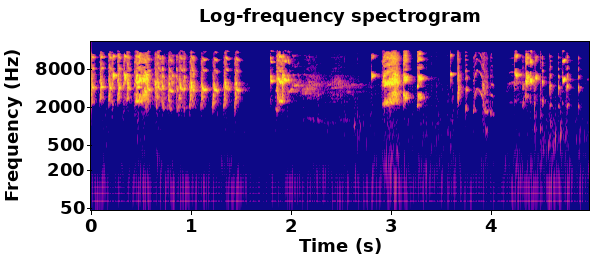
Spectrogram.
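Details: Two lovebird chicks, offspring of a white pastel violet and a pastel mauve pair, one pastel white and one with greenish feathers, recorded March 3rd, 2021: dense bursts of harsh, raspy chirps in quick runs, pausing briefly, then resuming in scattered clusters.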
